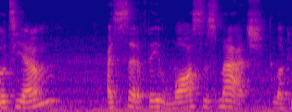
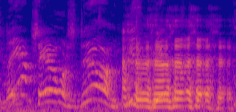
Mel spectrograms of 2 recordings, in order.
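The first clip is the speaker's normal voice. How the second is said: much higher, very slow cartoon hero voice; Gyro voice; 9 semitones higher, much slower than usual. Caster casts the match as Gyro, high and very slow. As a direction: drawl it out high like a cocky character. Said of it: "Gyro voice".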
